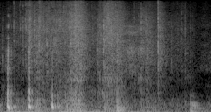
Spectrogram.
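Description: A cardboard box marked Prime is pried open with the fingers: three quick thumps at the start, then steady scratchy crinkling and tearing with a few sharper rips, fairly loud and with no voices.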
